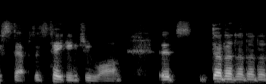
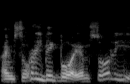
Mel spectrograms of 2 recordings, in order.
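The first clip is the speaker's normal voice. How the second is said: rough, pitched-up, put-on Brazilian accent; 7 semitones higher than usual. Retelling what the coach said to him, imitating a Brazilian accent. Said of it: "my Brazil my Brazilian accent needs work".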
